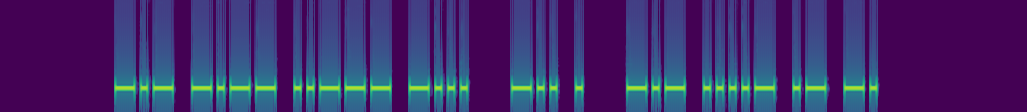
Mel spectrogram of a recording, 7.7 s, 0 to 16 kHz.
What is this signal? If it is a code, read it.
Morse code, heard as a keyed tone, about 25 wpm, 700 Hz. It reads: KY2B DE K4AN
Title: USA Callsign DE Callsign - 4 Characters - 25wpm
